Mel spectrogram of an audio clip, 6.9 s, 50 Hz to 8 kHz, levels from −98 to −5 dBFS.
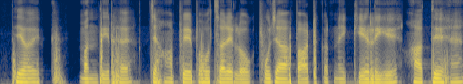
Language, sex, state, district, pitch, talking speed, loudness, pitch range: Hindi, male, Bihar, Begusarai, 125 Hz, 140 wpm, -17 LUFS, 125-135 Hz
